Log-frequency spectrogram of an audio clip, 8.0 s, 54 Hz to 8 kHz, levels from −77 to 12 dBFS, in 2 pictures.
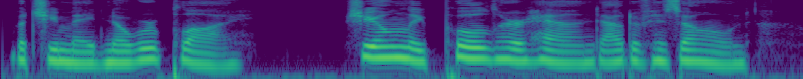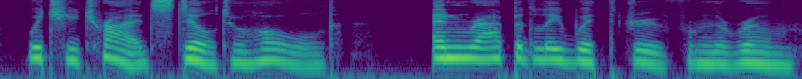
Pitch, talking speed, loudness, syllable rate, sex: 165 Hz, 195 wpm, -18 LUFS, 4.8 syllables/s, female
